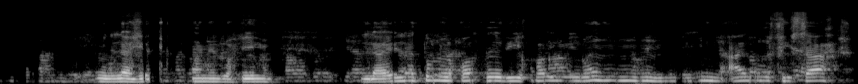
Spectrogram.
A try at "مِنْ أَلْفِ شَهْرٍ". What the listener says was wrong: মাশাআল্লাহ, শাহর ওখানে ছোট হা আছে, মিন আলফি শাহর, মিন আলফি শাহর,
